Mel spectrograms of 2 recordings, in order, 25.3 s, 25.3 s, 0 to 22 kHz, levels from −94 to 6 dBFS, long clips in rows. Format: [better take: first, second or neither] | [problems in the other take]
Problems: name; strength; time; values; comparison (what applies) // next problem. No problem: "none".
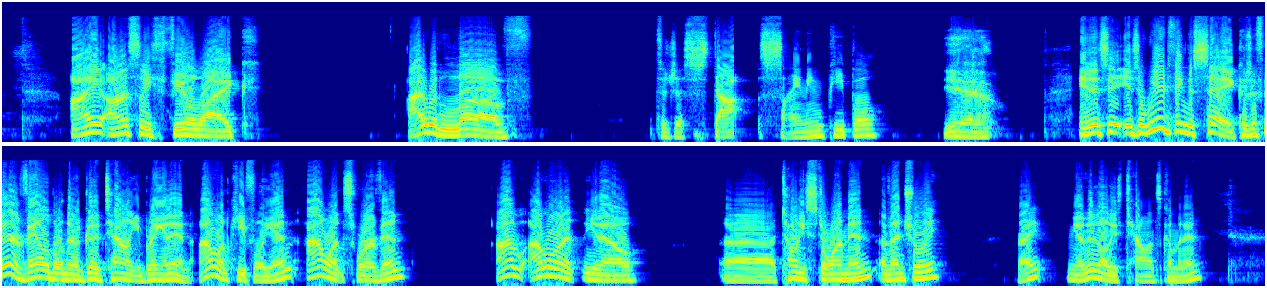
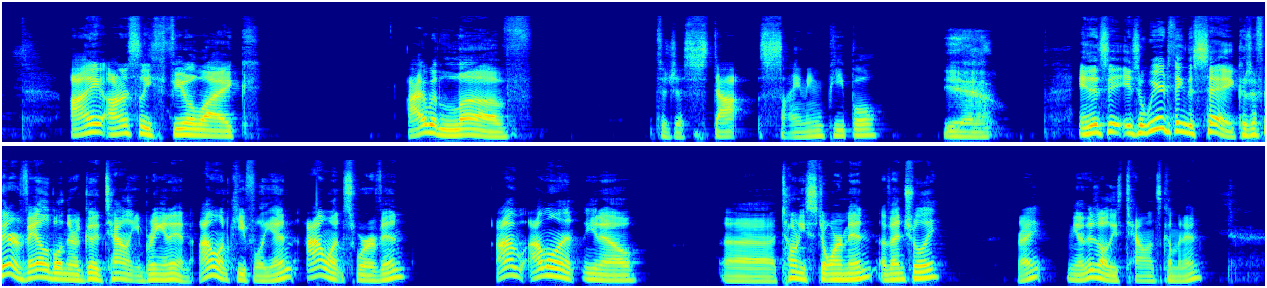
second | distortion; heavy; 7 dB below the speech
